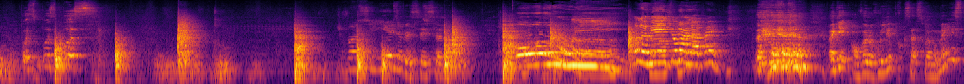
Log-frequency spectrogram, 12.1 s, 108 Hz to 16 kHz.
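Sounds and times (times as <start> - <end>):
rolling pins knocking on wood: 0.0 - 3.0, 5.5 - 6.6.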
